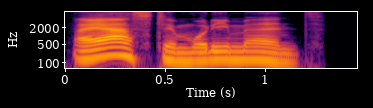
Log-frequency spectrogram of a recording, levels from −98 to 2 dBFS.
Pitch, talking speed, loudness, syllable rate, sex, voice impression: 140 Hz, 245 wpm, -20 LUFS, 5.7 syllables/s, male, masculine, adult-like, slightly cool, refreshing, sincere, friendly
